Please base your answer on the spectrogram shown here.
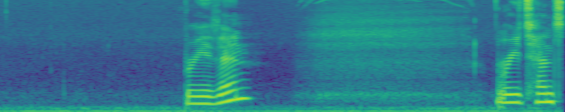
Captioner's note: inhale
